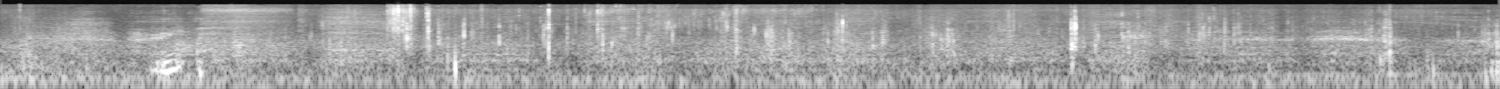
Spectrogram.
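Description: A wash mitt rubbing over a foam-covered car bumper, with scattered light clicks and squishes and footsteps on wet, soapy pavement.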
